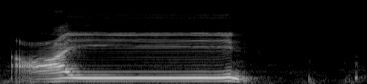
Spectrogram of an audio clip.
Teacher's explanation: আইনটা গলার মাঝখান থেকে চাপ দিয়ে বলবেন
